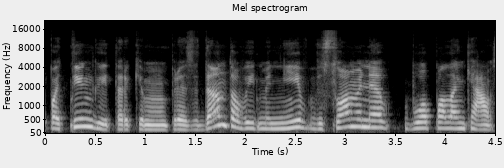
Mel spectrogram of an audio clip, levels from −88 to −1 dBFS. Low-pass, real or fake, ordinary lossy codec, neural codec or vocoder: 14.4 kHz; real; Opus, 24 kbps; none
